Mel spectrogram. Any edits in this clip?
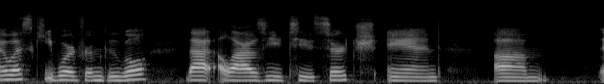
no; 0 cuts

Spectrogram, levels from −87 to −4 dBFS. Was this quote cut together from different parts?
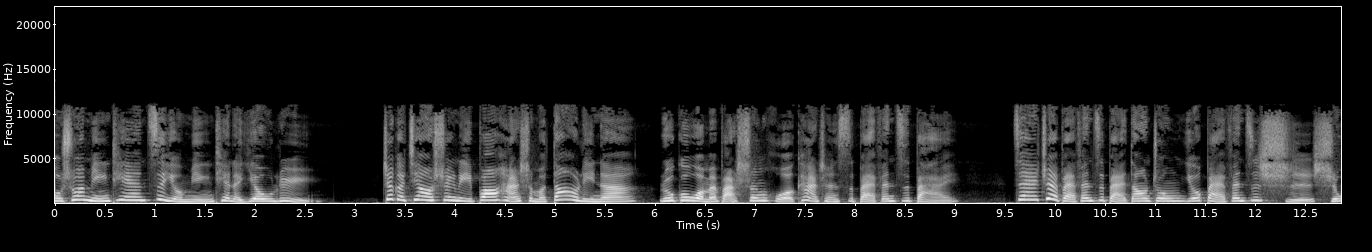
yes; 1 cut; at 5.9 s

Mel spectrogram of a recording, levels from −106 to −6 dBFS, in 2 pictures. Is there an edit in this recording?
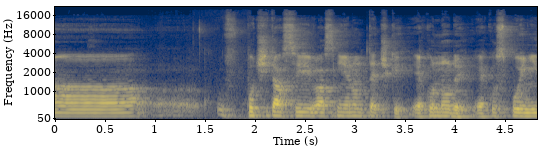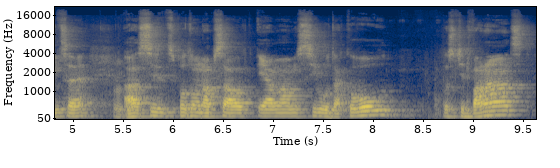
no; 0 cuts

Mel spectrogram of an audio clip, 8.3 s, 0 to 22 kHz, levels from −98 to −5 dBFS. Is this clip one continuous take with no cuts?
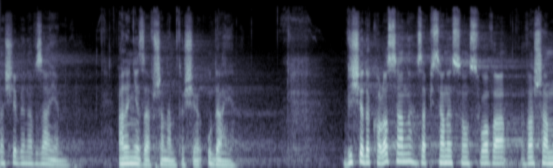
yes; 0 cuts

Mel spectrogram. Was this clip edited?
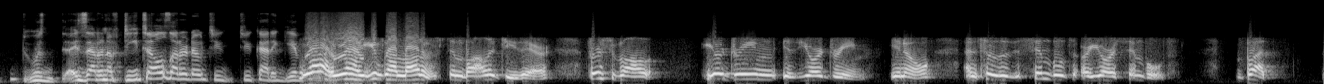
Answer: no; 0 cuts

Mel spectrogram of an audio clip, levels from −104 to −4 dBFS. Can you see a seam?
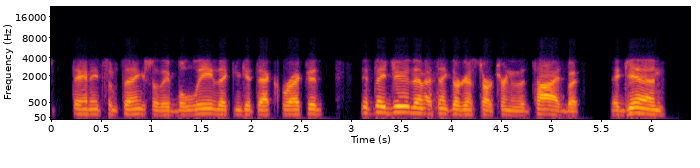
no; 0 cuts

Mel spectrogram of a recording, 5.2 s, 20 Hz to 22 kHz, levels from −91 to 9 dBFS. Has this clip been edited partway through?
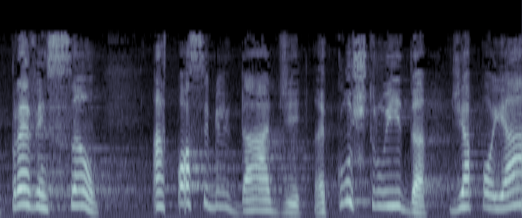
yes; 2 cuts; at 1.7 s, 3.1 s

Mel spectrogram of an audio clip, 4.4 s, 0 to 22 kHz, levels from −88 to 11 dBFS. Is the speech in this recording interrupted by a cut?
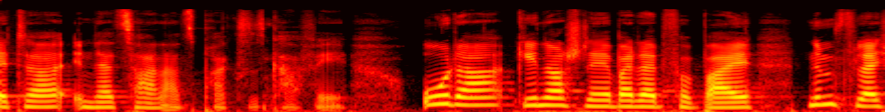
yes; 3 cuts; at 1.3 s, 2.6 s, 3.3 s

